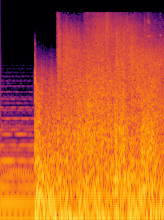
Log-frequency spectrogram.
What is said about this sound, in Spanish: La explosión destruye la parte trasera del avión. Luego explotó y creó un hoyo en el suelo y toda el área se incineró, formándose una bola de fuego que atravesó la nave.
